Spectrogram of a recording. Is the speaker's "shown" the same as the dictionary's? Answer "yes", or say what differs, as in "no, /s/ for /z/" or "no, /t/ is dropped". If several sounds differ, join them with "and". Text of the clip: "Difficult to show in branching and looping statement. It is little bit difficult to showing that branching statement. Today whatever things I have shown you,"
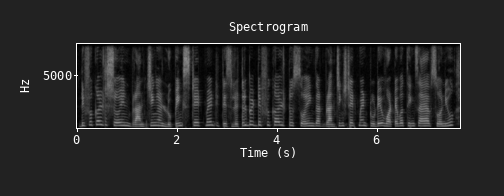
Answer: no, /s/ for /ʃ/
